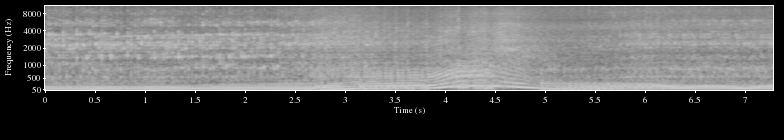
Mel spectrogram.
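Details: 2011 Yamaha T50 outboard, previously running rough, after replacing fuel line, bulb, low-pressure pump, thermostats and spark plugs: steady idle, smooth rev-up, settles back evenly; sounds a lot better.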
